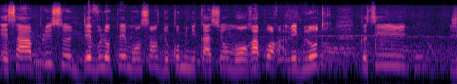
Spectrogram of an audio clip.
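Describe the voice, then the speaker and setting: Over noticeable background noise and audible room echo, a woman talks at a moderate pace in a high pitch with fairly even intonation. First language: a Senegalese mother tongue (speaking French). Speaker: writer. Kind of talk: interview. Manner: hesitant.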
